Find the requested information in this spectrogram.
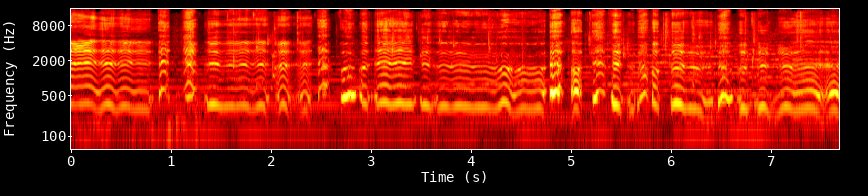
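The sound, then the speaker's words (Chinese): Clear sad crying of a little panda in the bathroom: a wavering, high-pitched whimpering voice sobs and whines continuously for several seconds in broken, uneven bursts, with a faint low hum underneath. “小熊猫伤心地哭了起来。小布丁听到小熊猫的哭声，跑到浴室，哄起了小熊猫。”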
